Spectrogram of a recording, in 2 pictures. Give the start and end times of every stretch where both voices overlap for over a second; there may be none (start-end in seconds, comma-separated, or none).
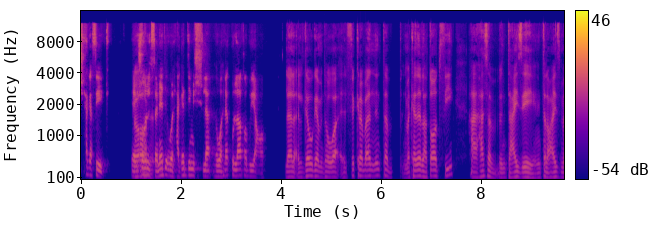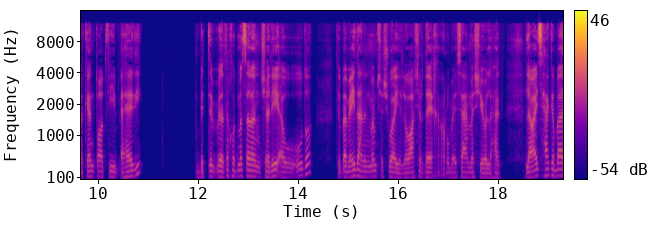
none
